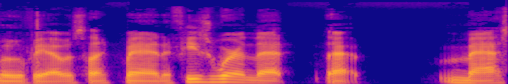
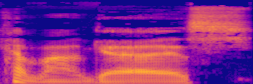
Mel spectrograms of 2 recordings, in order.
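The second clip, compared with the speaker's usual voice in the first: put-on disappointed voice, lower; 5 semitones lower than usual. Voicing a Kylo Ren toy figure scolding pranking coworkers: Kylo Ren as disappointed coworker. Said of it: "He's just kinda like".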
